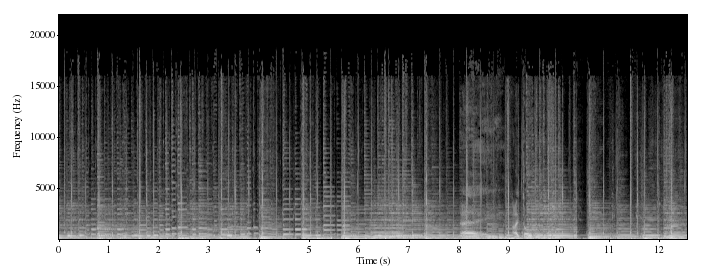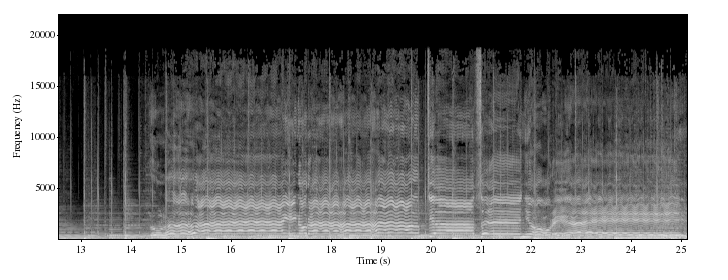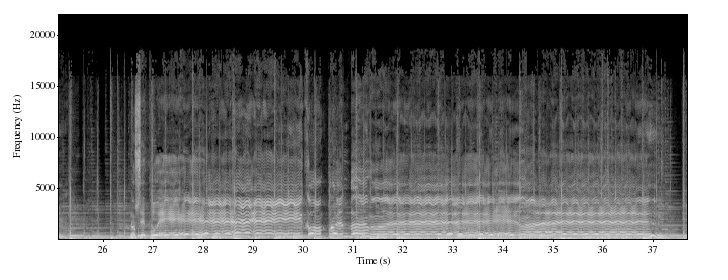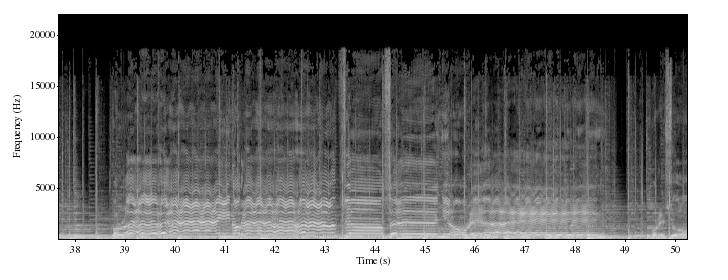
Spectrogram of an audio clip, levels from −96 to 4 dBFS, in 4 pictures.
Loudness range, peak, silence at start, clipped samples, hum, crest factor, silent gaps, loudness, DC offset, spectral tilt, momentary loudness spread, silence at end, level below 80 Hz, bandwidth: 7 LU; -2 dBFS; 0 s; under 0.1%; none; 16 dB; none; -16 LUFS; under 0.1%; -5 dB/octave; 9 LU; 0 s; -32 dBFS; 19 kHz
